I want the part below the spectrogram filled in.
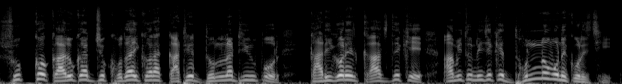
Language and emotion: Bengali, happy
